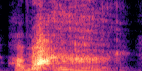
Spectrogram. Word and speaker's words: Habakkuk: And Habakkuk is pronounced, if you have a cat, which I hope you don't, because cats, no one should have a cat. But if you did, and if you've ever seen a cat cough up a hairball, that's how you say his name. Habakkuk, that's how you say it.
